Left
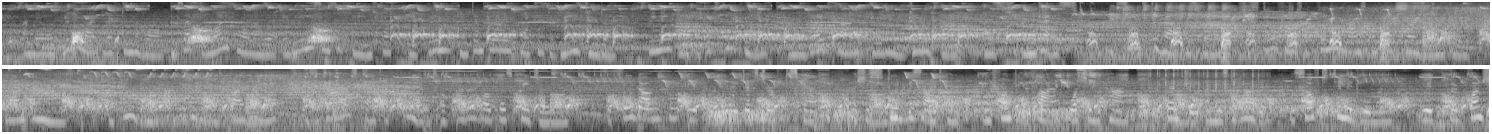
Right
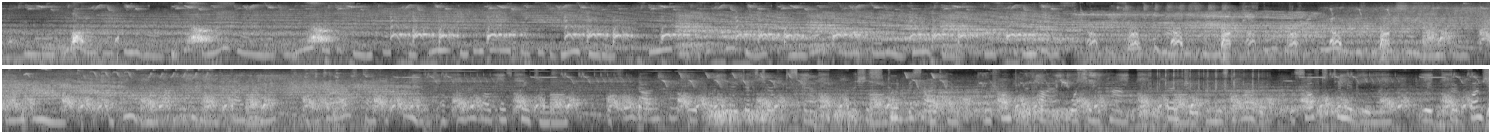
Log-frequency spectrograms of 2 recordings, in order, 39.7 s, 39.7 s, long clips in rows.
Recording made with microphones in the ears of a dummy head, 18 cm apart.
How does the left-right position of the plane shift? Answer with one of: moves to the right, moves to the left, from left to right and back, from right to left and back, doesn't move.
moves to the left.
